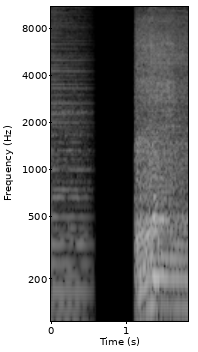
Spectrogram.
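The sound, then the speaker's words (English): The 2.7-liter high-output turbo engine of a 2023 Chevy Silverado pickup truck roars in after a brief pause of silence, a powerful, sustained rev with a deep rumbling tone, steady. “Hear that? That's the sound of the 2023 Chevy Silverado's 2.7 liter high output turbo engine, delivering 430 pounds per foot of torque with no compromised durability.”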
